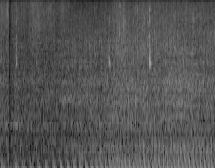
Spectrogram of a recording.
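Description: Small motorcycle engine running with the bike under way. Its low exhaust pulse is uneven for the first half second, then steady, over the rush of wind on the microphone.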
